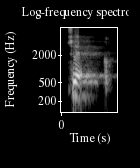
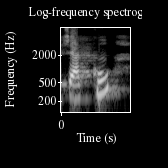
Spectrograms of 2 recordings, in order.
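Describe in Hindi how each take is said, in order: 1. शब्द 'k' ध्वनि पर साफ़ तरह से खत्म होता है। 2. शब्द के अंत में एक अतिरिक्त 'oo' ध्वनि जुड़ती है। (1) "इसे चेक बोलते हैं" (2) "तो ये गलत है"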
